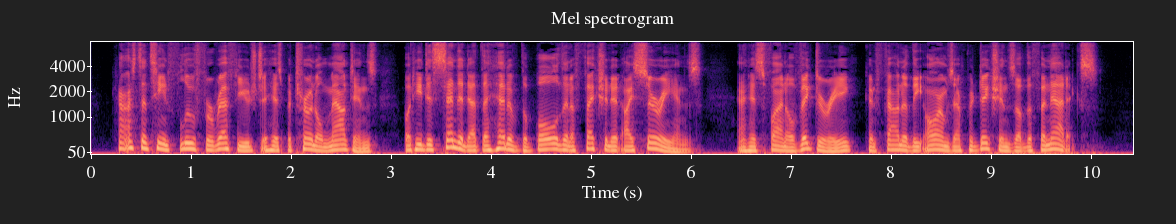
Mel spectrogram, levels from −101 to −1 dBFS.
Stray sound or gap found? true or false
false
